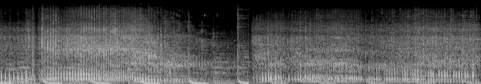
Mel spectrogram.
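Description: A Kawasaki KX450 dirt bike engine roars close up on a test ride, revving repeatedly in sharp rising bursts with a brief dip between, loud and raspy throughout.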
